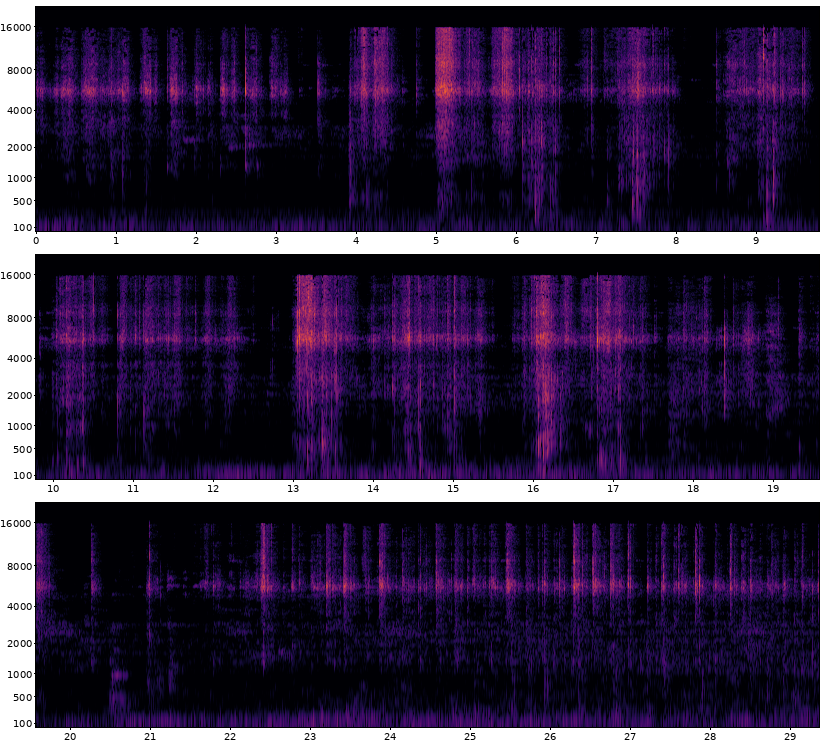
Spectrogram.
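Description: A plastic fork clicks and scrapes in a plastic cup, and a cardboard box is handled as powder is poured from it. The clicks and rustles are irregular, bunch up in the first half, and are loudest twice near the middle.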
